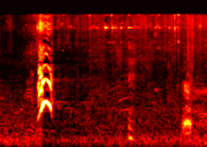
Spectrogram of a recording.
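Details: Havanese barking at two other dogs indoors; one loud, arched, harmonic-rich bark early on, followed by two faint short sounds over quiet room background.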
